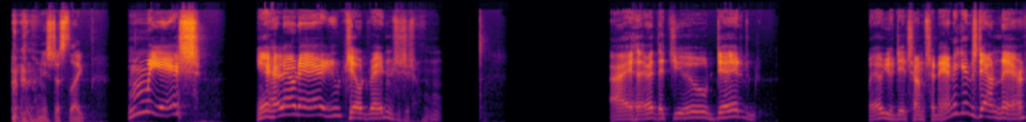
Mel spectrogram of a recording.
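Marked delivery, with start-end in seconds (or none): 1.8-13.7 put-on high, swooping elderly hobgoblin character voice. The speaker voices an older hobgoblin greeting the children: old hobgoblin voice. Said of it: "this older looking um, hobgoblin".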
